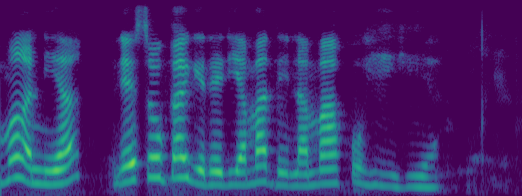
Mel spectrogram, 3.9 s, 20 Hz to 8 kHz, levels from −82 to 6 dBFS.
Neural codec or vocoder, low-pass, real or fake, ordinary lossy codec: codec, 24 kHz, 1.2 kbps, DualCodec; 7.2 kHz; fake; none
